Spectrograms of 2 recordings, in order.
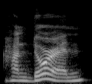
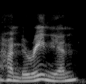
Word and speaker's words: Honduran: to guard mainlands um Alejandro says it's Honduran not hondurenian but caymanian's always a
